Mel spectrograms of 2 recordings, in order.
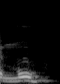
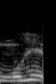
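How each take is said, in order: First: ਮੂੰਹ said as a single nasal syllable, muh, with no ending vowel; correct reading. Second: ਮੂੰਹੇ said with an extra e sound at the end, as muhe; wrong reading. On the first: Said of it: "ਸ਼ਬਦ ਹੈ ਮੂੰਹ". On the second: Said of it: "ਇਹਨੂੰ ਮੂੰਹੇ ਨਹੀਂ ਪੜਨਾ". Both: Shown as a demonstration.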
